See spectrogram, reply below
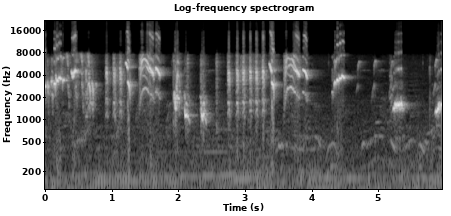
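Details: White-rumped shama, known locally as murai batu, singing a loud varied song of rich whistles, harsh squawky notes and rapid upswept phrases, delivered in quick bursts with short pauses; a faint low hum runs underneath.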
